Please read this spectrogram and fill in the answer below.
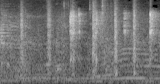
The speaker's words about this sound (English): Stop those men from loading the cattle!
